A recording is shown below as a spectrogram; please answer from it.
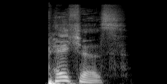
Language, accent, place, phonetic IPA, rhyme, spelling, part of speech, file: German, Germany, Berlin, [ˈpɛçəs], -ɛçəs, Peches, noun, De-Peches.ogg
- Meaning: genitive singular of Pech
